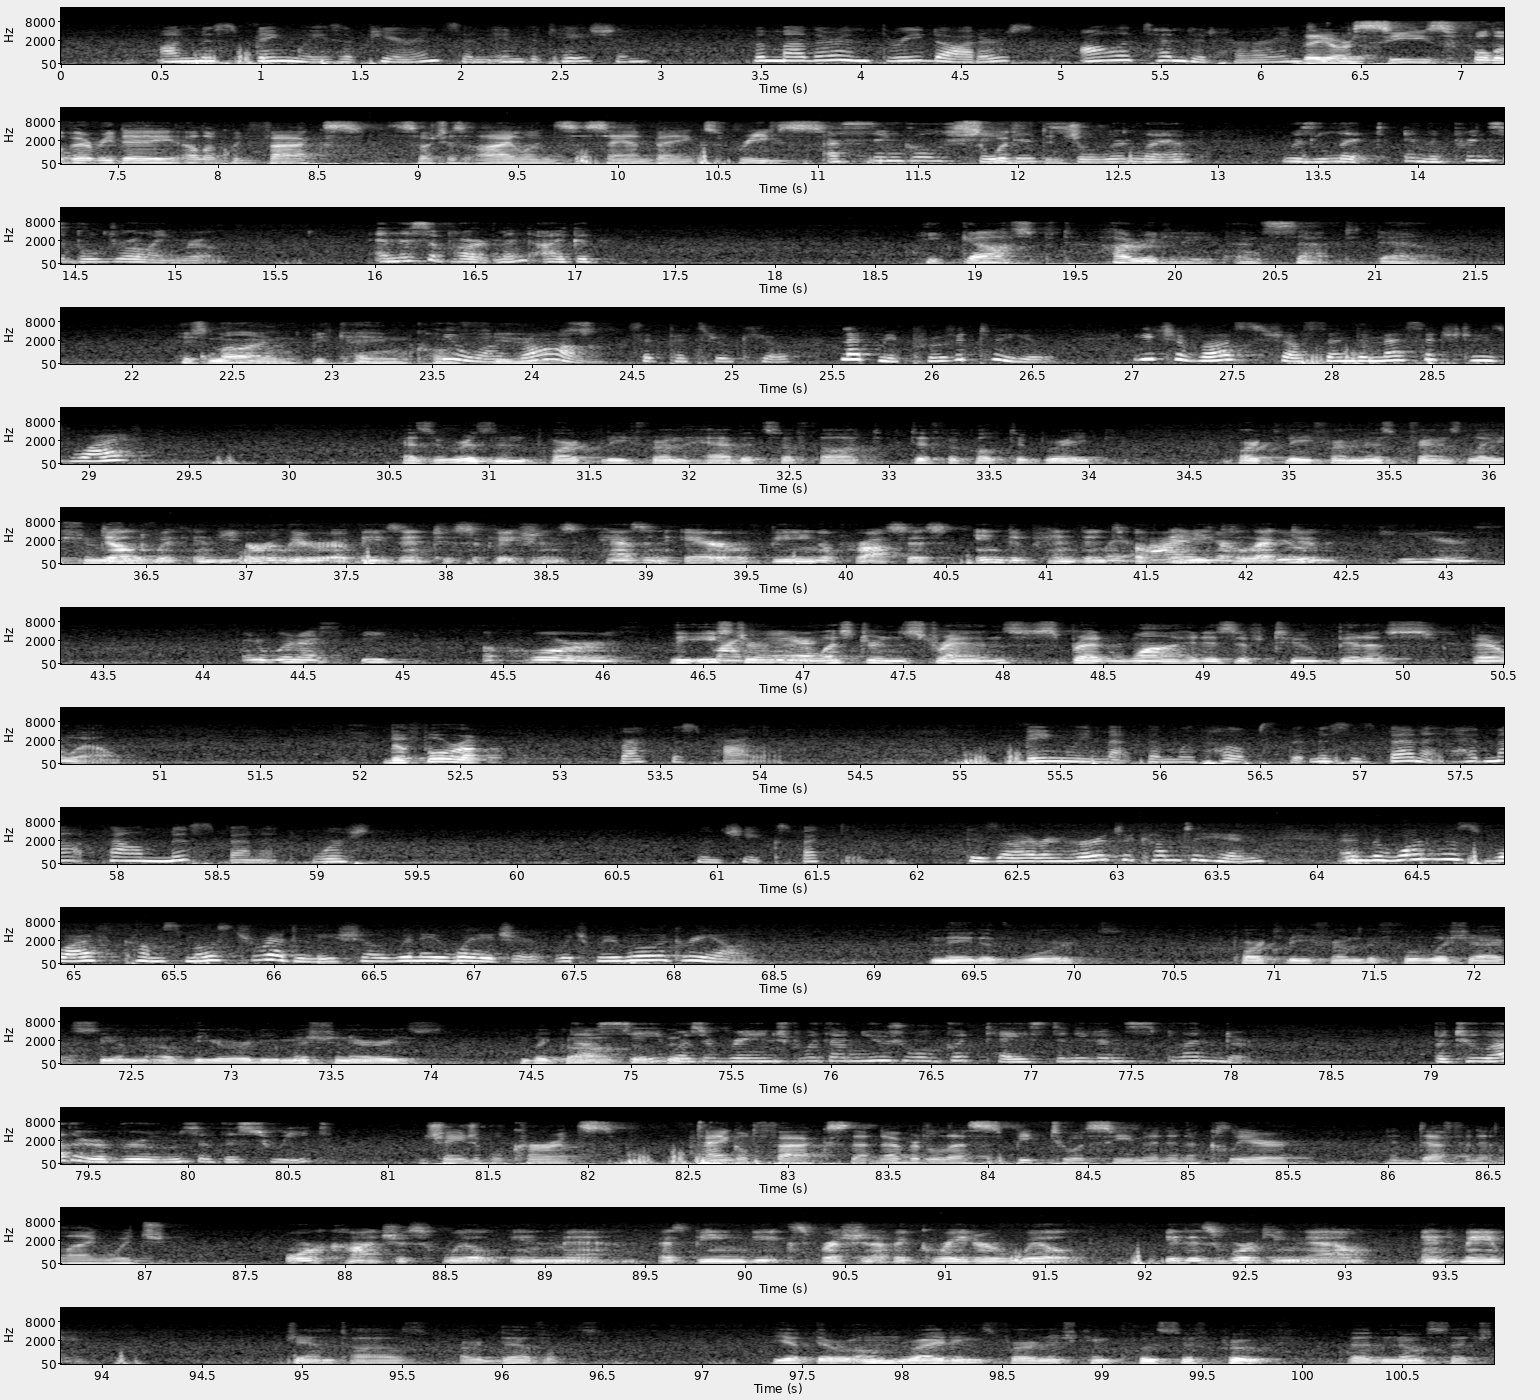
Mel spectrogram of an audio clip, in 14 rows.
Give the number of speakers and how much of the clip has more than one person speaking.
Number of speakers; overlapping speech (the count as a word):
nine, about 6%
